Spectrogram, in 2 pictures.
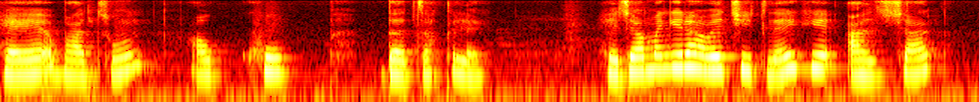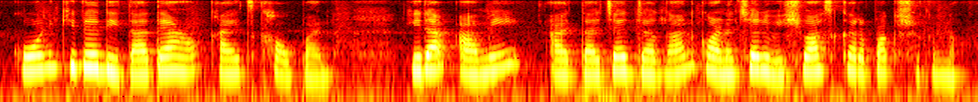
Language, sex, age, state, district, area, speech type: Goan Konkani, female, 18-30, Goa, Ponda, rural, spontaneous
